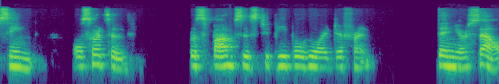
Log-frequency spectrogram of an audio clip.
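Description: A woman speaks at a medium pitch. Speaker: podcast co-host. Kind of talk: interview.

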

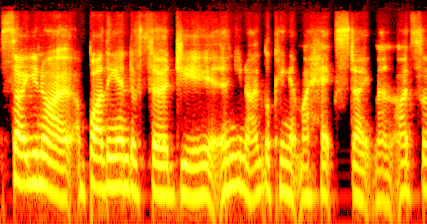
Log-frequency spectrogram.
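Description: Speaking at a moderate pace with an Australian accent, a woman uses a fairly low voice with ordinary pitch variation. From Sydney, Australia (La Perouse). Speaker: designer and film producer. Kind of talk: interview conversation.

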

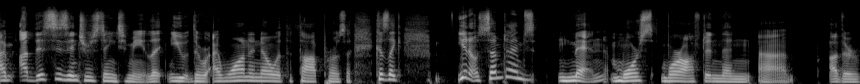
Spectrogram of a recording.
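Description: A woman with a very deep, low pitch speaks in a playful tone with lively intonation at a moderate pace, on a very clean recording with a silent background. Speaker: podcast co-host. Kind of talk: casual banter between co-hosts. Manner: laughing often, playful.

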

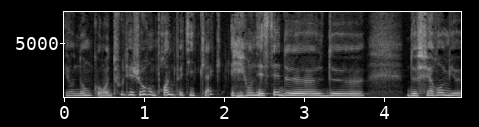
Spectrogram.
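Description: A woman with a dark, mellow tone speaks at a medium pitch and a fairly quick pace, with ordinary pitch variation. The recording is very clean against a silent background. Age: 50s. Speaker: stroke survivor. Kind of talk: testimony. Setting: at her home. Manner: halting, stumbling over words.

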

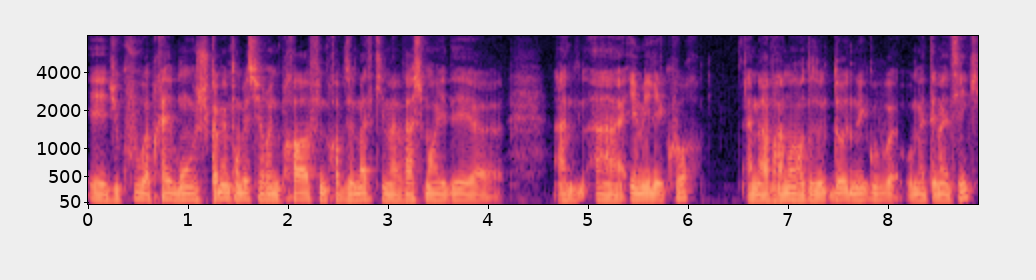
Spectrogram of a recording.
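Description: With a fairly low pitch and monotone, flat intonation, a man speaks at a moderate pace in very even loudness, on a very clean recording with a silent background. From Paris. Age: 30s. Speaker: podcast guest sharing career change story. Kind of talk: personal testimony. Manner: hesitant, frequent fillers.

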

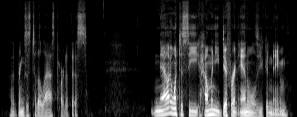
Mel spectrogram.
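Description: Against a silent background in a very clean recording with a dry, close sound and no echo, a man speaks at a fairly quick pace in a medium pitch, with lively intonation, big swings in loudness and long, frequent pauses. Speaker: podcast host and statistics teacher. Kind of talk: educational podcast conversation. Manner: fast talker.

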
